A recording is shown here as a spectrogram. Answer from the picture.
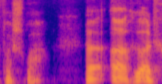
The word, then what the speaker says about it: Fauci: It says many scientists, including Dr. Fauci, because that's pronounced Fauci,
